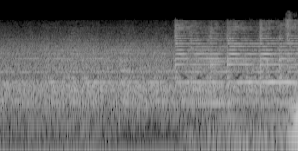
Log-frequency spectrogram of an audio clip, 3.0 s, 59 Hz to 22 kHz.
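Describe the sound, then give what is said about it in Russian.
Dark, atmospheric instrumental game music with sustained droning tones, swelling fuller and brighter about halfway through as new layers enter; no voices. “звучало в игре Diablo 2, которой на днях исполнилось 20 лет”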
